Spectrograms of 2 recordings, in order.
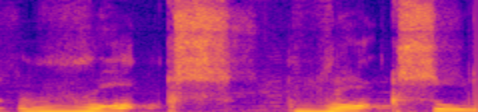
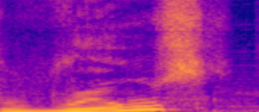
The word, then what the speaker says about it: Rules: Funnily enough, um, some people didn't know how to pronounce rules card's name. They pronounced as rockol or something. This game actually decided to actually tell people. Yeah. Um, it's actually pronounced rules. Like a rules card. A card that's used to tell you how to play a game.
